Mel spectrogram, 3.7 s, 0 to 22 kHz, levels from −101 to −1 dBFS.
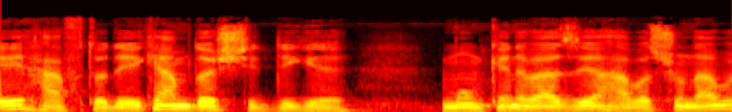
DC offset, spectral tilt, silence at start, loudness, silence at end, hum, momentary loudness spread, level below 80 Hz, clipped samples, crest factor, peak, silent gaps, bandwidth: under 0.1%; -5 dB/octave; 0 s; -28 LUFS; 0 s; none; 7 LU; -56 dBFS; under 0.1%; 16 dB; -12 dBFS; none; 11.5 kHz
